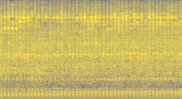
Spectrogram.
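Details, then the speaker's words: Troy-Bilt snowblower small single-cylinder engine, test run after making and fitting a new carburetor gasket to stop a gas leak, choke turned down: quick, very regular putter at idle without hunting or misfire; runs good, no leaks. "Ooh. That's that. Runs good. No leaks. No leaks."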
